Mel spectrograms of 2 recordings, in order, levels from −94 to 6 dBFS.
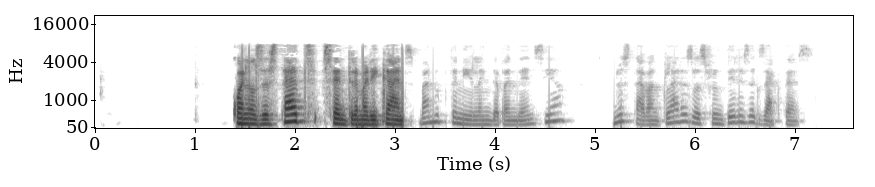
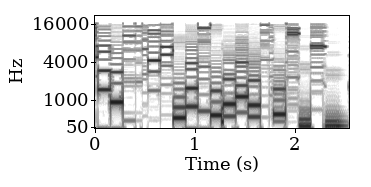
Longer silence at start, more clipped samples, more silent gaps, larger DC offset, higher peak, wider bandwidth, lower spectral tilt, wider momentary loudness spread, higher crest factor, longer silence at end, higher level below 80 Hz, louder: first, 1.4 s vs 0 s; neither; neither; neither; about the same, -4 dBFS vs -2 dBFS; second, 8 kHz vs 17.5 kHz; first, -6 dB/octave vs -2 dB/octave; first, 25 LU vs 4 LU; first, 22 dB vs 10 dB; first, 0.65 s vs 0 s; second, -54 dBFS vs -32 dBFS; second, -21 LUFS vs -11 LUFS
